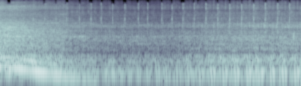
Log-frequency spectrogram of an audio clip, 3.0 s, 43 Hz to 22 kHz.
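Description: A 1986 Honda Goldwing GL1200 Interstate motorcycle engine running, a low steady hum with a brief falling note at the start, close by and fairly loud.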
